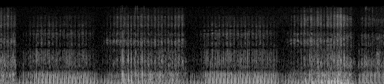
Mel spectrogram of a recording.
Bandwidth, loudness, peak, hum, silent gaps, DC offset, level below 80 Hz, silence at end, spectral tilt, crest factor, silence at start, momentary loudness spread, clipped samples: 17 kHz; -30 LUFS; -8 dBFS; none; none; under 0.1%; -36 dBFS; 0 s; -5 dB/octave; 22 dB; 0 s; 7 LU; under 0.1%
